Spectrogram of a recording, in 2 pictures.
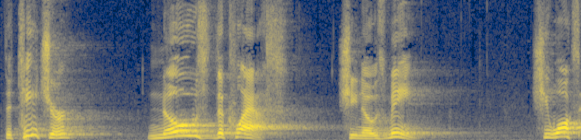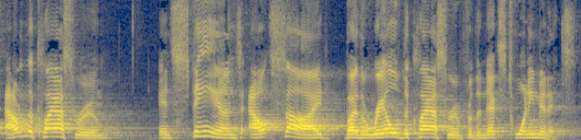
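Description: A man's voice: high-pitched, animated, slow pace. A male pastor preaching a sermon, asking rhetorical questions and repeating his key points for emphasis. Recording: long reverb of a large hall.

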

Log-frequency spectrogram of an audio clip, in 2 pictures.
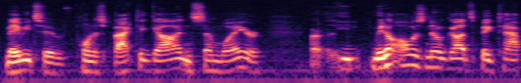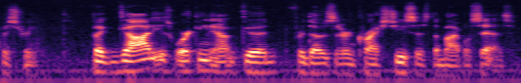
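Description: A man's voice: mid-range voice, normal speed, gravelly, bright, forceful tone, slightly rough, low-quality recording. A man preaching an earnest sermon, often repeating himself and voicing pleading prayers. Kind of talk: sermon broadcast.

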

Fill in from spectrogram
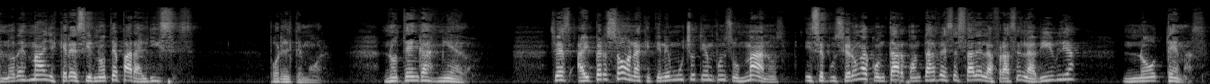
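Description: A man's voice: a little high, husky. A middle-aged man, preaching a sermon with funny anecdotes and acted-out voices. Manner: animated storytelling, acts out voices. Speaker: pastor.

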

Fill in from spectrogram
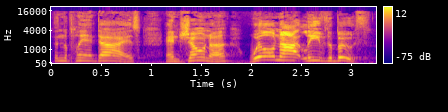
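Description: A man's voice: high-pitched, measured pace, fairly bright tone. A man preaching a sermon, telling a scripture story in a wry, exasperated way. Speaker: pastor.

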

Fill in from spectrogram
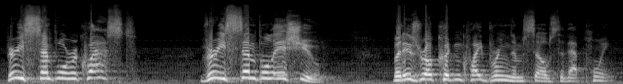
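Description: A man's voice: sits high, darkish tone. A man giving an earnest sermon as a rabbi, asking his listeners rhetorical questions and often checking in with "right?".

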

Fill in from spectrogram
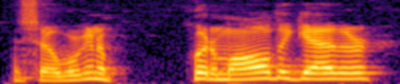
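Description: A pastor from Southern California, a man in his forties with a fairly high voice, preaches in a loose, chatty way. He wanders through his points with plenty of ums and false starts. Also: fast. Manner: rambling storyteller with many fillers and restarts. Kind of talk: casual conversational sermon.

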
